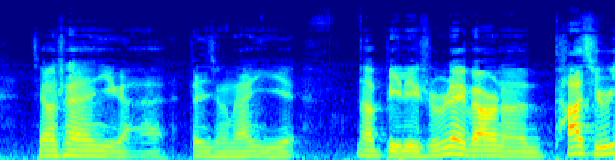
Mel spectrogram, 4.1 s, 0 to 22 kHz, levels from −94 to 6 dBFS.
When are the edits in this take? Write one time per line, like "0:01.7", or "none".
0:01.2

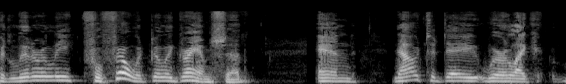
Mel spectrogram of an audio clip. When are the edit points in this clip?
0:03.1

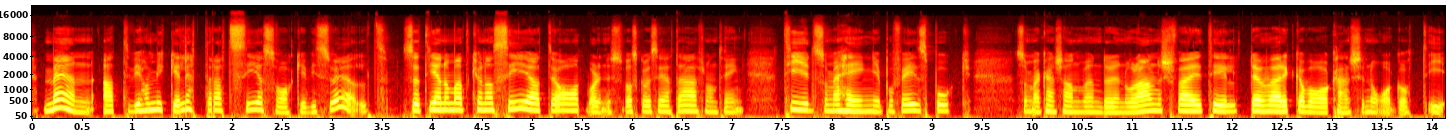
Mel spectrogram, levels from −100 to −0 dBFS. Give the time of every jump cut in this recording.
0:03.7
0:05.5

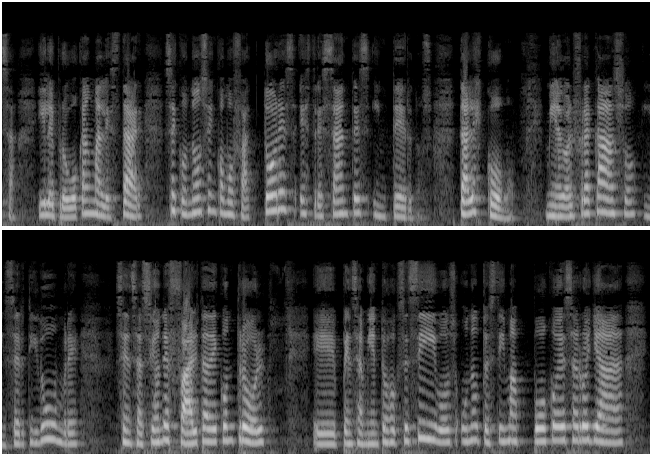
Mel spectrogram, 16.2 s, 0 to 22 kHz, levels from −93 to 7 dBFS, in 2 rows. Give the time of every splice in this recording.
none

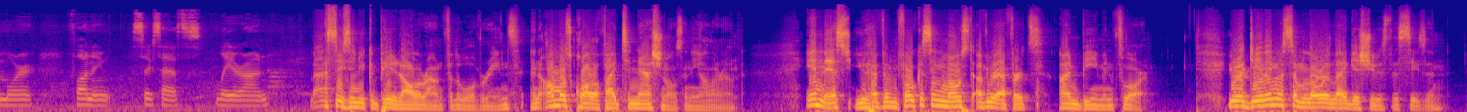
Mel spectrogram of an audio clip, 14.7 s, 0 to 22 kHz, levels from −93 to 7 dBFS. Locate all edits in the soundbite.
0:08.5

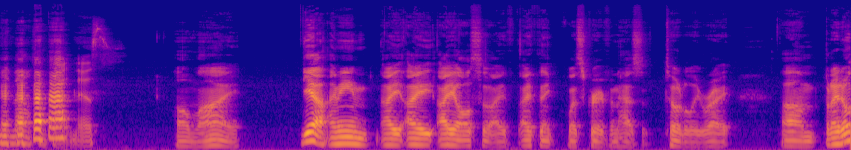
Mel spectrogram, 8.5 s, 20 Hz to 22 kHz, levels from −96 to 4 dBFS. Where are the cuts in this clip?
none

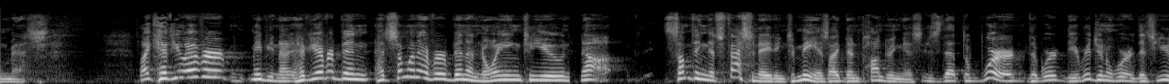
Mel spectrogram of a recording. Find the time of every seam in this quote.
0:05.7
0:10.2

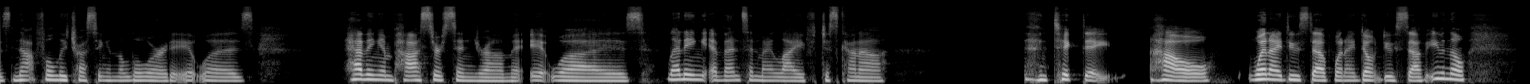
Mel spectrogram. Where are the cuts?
0:06.6

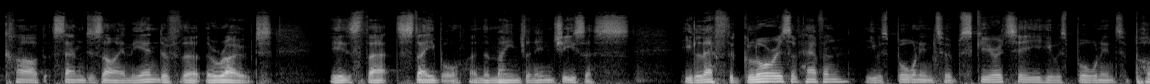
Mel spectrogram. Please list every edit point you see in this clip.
0:05.2
0:08.5

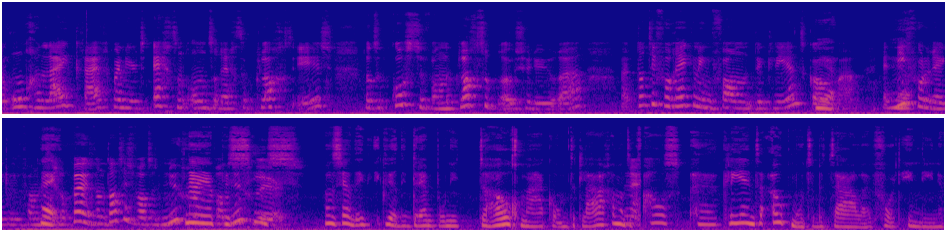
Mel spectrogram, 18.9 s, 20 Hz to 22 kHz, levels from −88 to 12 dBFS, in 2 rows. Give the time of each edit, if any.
0:13.1
0:15.8

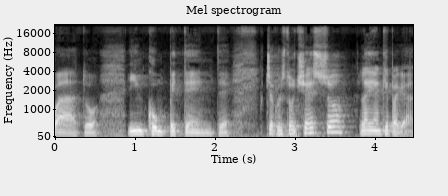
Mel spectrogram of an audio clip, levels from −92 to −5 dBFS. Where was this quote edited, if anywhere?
0:02.6

